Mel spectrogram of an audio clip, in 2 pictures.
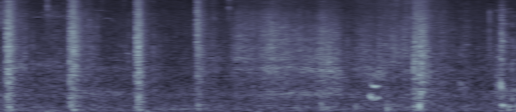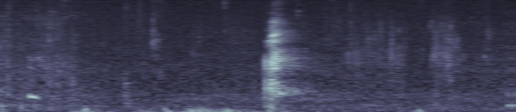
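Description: Thin plastic bag crinkling in sharp snaps, about two or three a second, as flour is shaken and flicked out of it into a steel plate. After that the handling turns quieter, and there is one louder, short sound about five seconds in.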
